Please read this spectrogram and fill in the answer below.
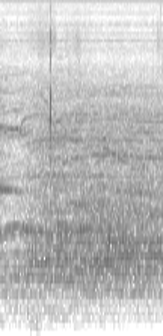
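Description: Large outdoor crowd cheering and calling out, a steady wash of many voices.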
